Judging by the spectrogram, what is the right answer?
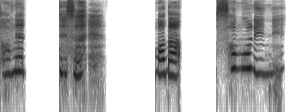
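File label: Voice retire Japanese; loveli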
